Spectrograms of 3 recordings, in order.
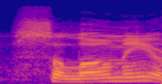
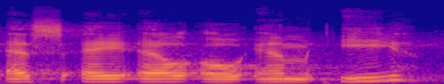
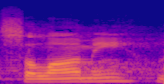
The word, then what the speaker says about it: Salome: But as we compare Scripture with Scripture, it's likely that she is um, Salome or Salome, depending on how you say it S A L O M E not salami, but Salome.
